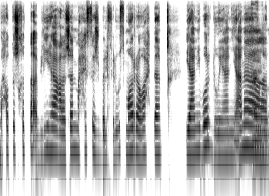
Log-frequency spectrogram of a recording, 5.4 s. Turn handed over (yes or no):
no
